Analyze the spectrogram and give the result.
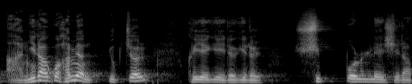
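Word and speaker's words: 쉽볼렛: 네가 에브라임 사람이냐 하여 그가 만일 에브라임 사람이 아니라고 하면 6절 그에게 이르기를 쉿볼렛이라 발음하게 하여 에브라임 사람이 그렇게 바로 쉿볼렛이라고 발음하지 못하고 십볼렛이라고 발음하면 이거는 길르앗 사람이 아니라 에브라임 사람이 틀림없으니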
